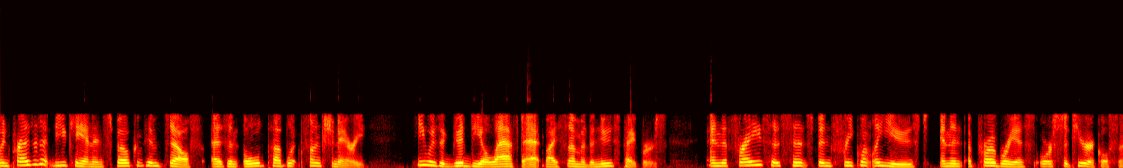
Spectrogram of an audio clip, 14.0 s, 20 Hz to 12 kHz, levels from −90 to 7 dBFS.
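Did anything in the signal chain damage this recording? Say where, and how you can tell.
Yes. At the codec stage, the whole clip has the plainly audible roughness of G.729 coding. Speech sounds slightly synthetic and rough, with nothing above 4 kHz. This fits the 8 kbit/s codec, which rebuilds each 10 ms frame from a vocal tract filter, a pitch predictor and sparse pulses.

At the network stage there are two gaps where VoIP packet loss was concealed by the speech codec: 2.00 to 2.08 s, covering 60 ms of lost audio (consistent with two packets), and 4.50 to 4.56 s, covering 30 ms (consistent with one). In each gap the decoder repeats its last pitch and filter state at falling gain, giving a brief fading smear instead of a clean dropout.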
